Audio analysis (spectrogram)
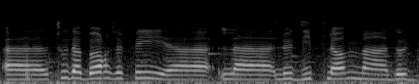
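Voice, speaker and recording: A young woman from Egypt, a French teacher whose first language is Arabic, answering interview questions with frequent pauses and fillers. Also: a little high, steady tone, darkish tone. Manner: hesitant, many pauses and fillers. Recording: dull lo-fi TV audio with faint music.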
